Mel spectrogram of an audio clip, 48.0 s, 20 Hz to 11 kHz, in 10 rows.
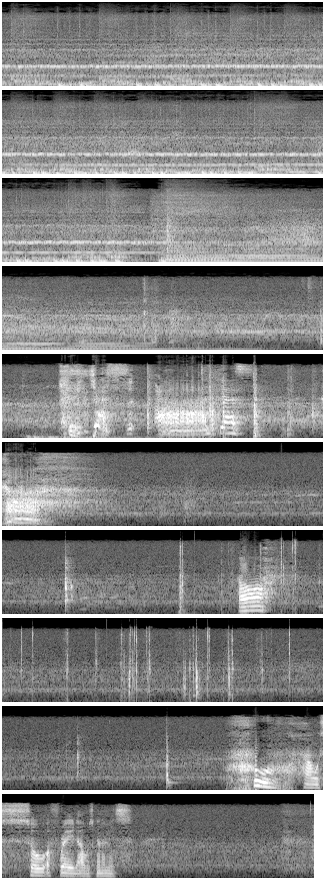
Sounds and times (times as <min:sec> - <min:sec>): Speech: 0:20.2 - 0:23.1, 0:42.2 - 0:45.4.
